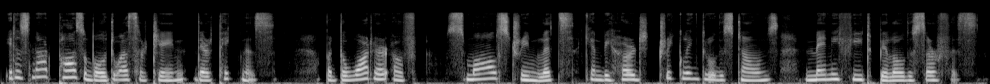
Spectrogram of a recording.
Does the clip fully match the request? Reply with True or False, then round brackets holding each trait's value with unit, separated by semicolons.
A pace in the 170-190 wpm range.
False (155 wpm)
